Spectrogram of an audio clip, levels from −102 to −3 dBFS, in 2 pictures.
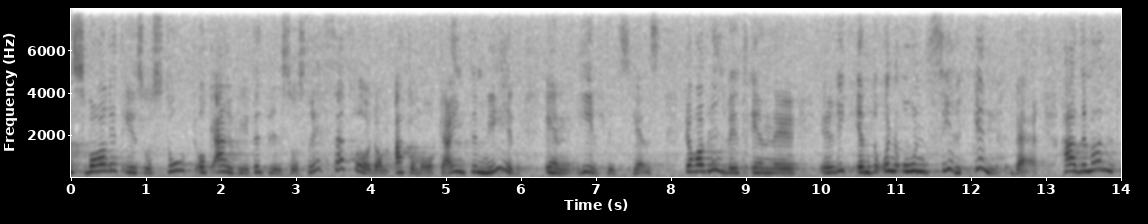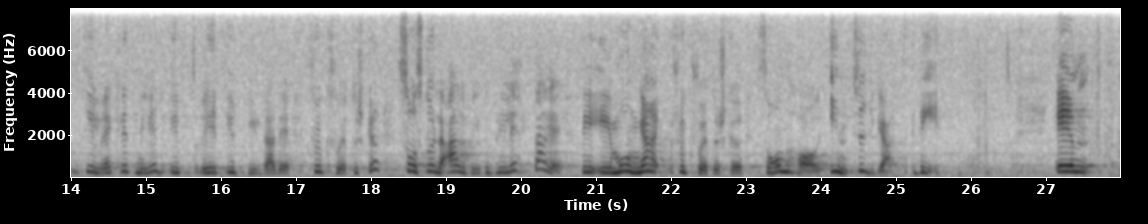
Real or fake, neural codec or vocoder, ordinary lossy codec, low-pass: real; none; none; none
